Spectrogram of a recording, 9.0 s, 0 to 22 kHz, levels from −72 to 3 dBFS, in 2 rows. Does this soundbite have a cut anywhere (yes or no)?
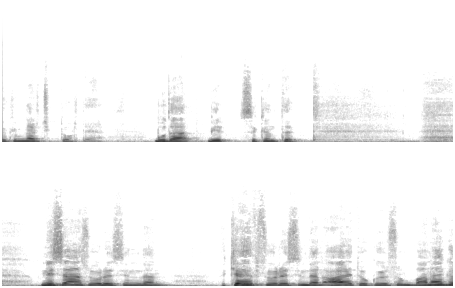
yes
